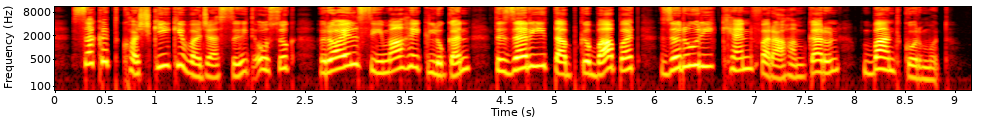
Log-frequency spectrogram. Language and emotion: Kashmiri, neutral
